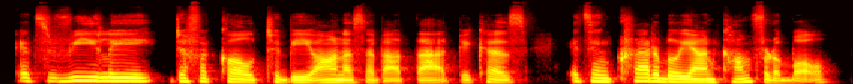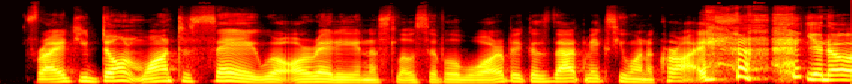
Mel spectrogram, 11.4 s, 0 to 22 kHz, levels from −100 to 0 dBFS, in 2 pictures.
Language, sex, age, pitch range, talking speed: English, female, 30-49, 125-165 Hz, 180 wpm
